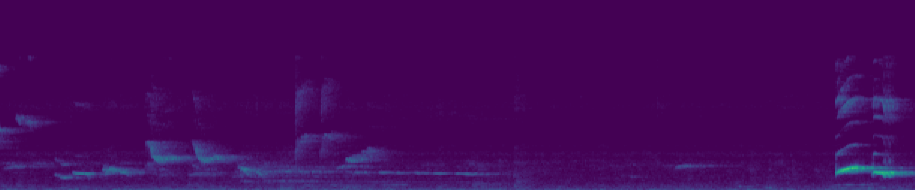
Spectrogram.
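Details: Kretekan calling of an orange-headed thrush from Salatiga, played to stir other birds to sing: faint scattered chirps and a long thin descending whistle, then a sudden loud harsh burst of sharp notes near the end.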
